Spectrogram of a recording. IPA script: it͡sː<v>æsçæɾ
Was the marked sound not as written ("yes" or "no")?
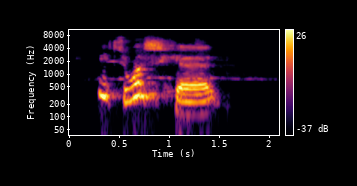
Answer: yes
